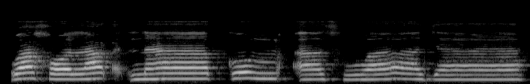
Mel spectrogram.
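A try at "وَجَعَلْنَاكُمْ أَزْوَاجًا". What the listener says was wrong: Mirip yang Bu Tiwi, zainya az. Bukan as, az. Zaitun, az. Az. Az.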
